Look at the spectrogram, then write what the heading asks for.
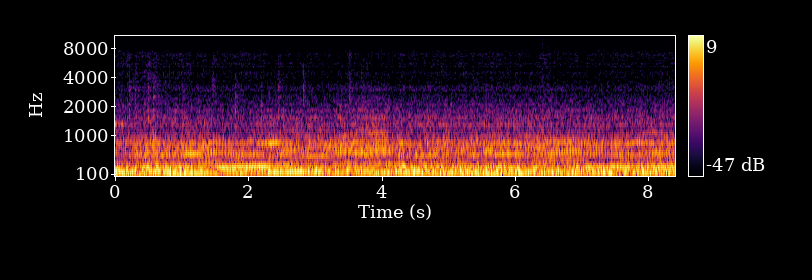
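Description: Police car engine running hard at speed, with road and tyre noise, heard from inside the cruiser as a steady drone that rises and falls slightly in pitch.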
